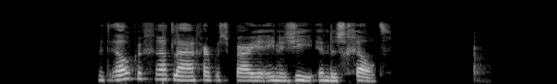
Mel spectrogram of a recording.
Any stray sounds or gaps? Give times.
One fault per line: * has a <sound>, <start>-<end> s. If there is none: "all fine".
* has a thud, 4.7-4.9 s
